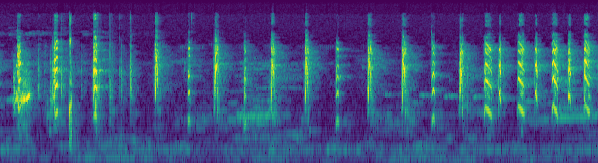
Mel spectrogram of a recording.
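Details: Long-tailed shrike singing a fast, varied medley of sharp clicks, chattering notes and short whistles, delivered in quick irregular bursts several times a second throughout.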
